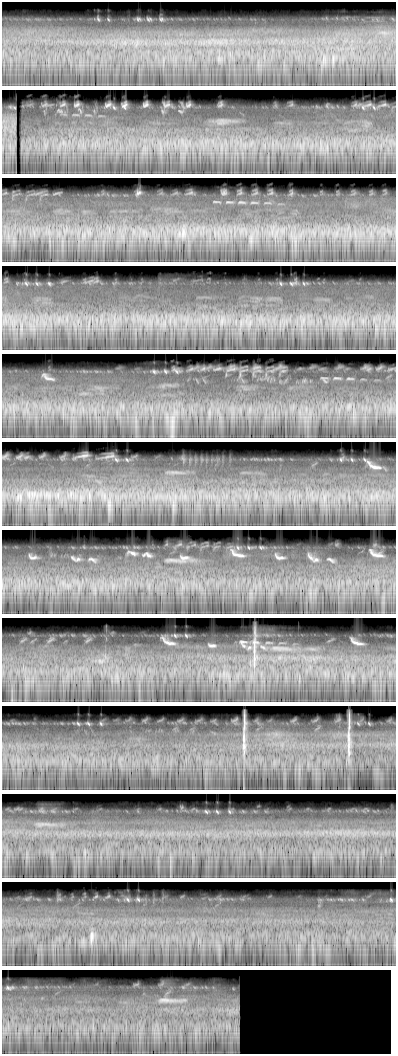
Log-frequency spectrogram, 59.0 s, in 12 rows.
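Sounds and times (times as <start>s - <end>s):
outdoor background noise: 0.0s - 57.2s
birds chirping and trilling: 31.1s - 39.0s.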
